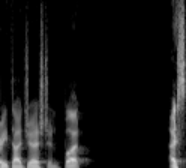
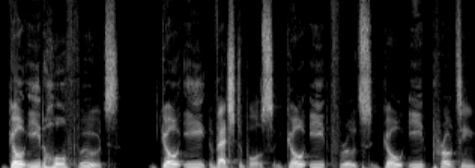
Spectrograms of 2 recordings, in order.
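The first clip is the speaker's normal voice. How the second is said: emphatic lecture; 6 semitones higher, 5 dB louder, slower than usual. Retold or imitated. Doctor lecturing parents on diet.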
